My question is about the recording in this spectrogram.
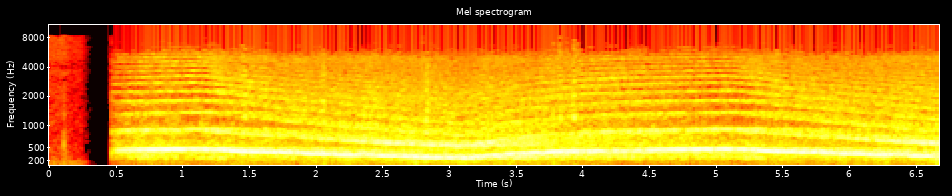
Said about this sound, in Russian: Каждого 24 марта, ровно полдень, в городах Сербии раздается сигнал отбоя воздушной тревоги.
